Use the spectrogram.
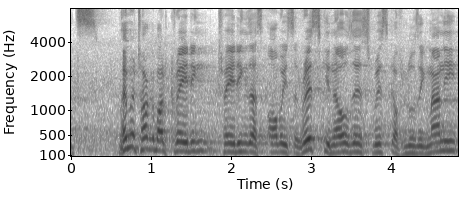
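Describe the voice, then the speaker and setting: In a German accent, a man speaks at a high pitch with audible room echo. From Germany. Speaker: financial analyst and author. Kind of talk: conference talk. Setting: stage with audience.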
